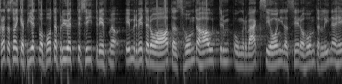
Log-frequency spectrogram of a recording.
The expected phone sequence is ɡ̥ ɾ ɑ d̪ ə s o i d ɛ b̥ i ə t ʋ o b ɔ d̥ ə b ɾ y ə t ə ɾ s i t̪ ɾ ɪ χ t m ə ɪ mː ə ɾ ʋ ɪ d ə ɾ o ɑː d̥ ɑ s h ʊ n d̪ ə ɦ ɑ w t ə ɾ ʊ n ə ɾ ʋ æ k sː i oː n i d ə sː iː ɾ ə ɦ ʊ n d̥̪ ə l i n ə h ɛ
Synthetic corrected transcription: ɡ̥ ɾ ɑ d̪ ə s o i ɡ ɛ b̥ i ə t ʋ o b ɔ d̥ ə b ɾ y ə t ə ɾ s i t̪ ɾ ɪ f t m ə ɪ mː ə ɾ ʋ ɪ d ə ɾ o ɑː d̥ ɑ s h ʊ n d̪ ə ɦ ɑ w t ə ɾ ʊ ŋ ə ɾ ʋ æ k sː i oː n i d ɑ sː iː ɾ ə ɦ ʊ n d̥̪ ə l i n ə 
